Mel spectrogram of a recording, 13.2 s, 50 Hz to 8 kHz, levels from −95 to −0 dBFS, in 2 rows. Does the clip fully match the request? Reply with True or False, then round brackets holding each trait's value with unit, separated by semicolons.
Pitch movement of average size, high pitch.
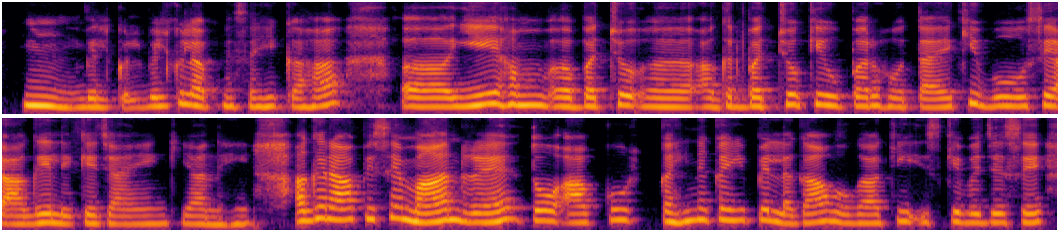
True (3.1 semitones; 195 Hz)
